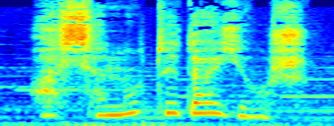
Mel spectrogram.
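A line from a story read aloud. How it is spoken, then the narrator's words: Whisper. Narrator (Russian): Сестра прошептала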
